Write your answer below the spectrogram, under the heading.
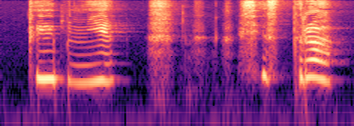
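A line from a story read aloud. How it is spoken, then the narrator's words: Sobbing. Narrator (Russian): всхлипывала Вероника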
